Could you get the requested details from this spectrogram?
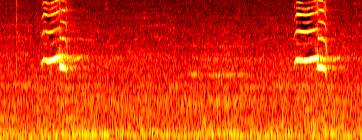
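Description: A Guira cuckoo gives two short, harsh whistled notes that slide slightly downward, about three seconds apart, over a quiet background hiss.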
